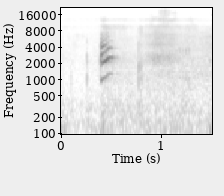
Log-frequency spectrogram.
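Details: Female domestic cat giving one short, soft meow indoors, a brief bright falling cry in a quiet room, followed by faint rustling.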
